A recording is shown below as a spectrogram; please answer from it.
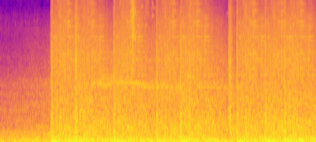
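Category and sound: sound effect, revolver gunshots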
